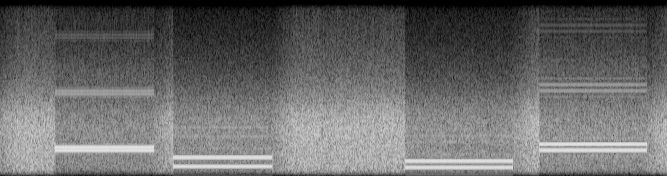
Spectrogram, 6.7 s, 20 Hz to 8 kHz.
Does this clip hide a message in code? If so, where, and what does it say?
Yes: aircraft SELCAL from 0.5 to 6.5 s, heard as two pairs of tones, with radio static. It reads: QR-EL DJ-QS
